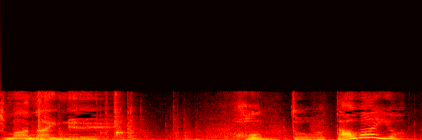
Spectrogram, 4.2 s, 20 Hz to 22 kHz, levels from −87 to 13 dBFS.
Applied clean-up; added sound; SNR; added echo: none; Sliding door; 11 dB; none.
